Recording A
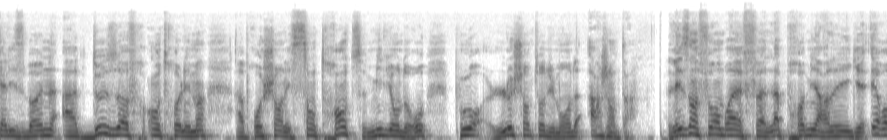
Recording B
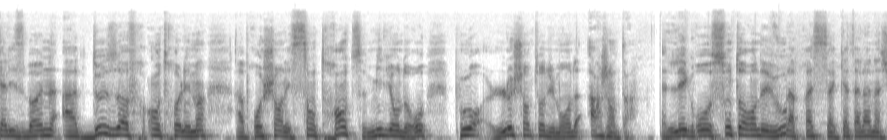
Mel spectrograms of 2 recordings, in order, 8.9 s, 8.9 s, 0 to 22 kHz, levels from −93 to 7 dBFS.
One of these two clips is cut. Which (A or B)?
B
